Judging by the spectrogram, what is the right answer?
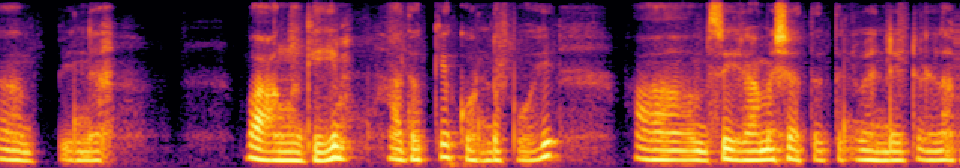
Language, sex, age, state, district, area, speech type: Malayalam, female, 45-60, Kerala, Kasaragod, rural, spontaneous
